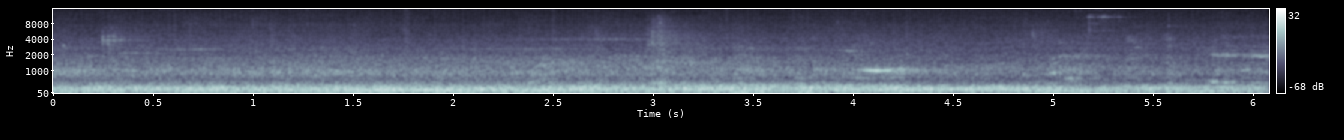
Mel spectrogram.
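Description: City street traffic: the low rumble of a car driving past, easing off toward the end, with faint voices and a few light clicks in the background.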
